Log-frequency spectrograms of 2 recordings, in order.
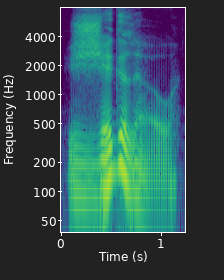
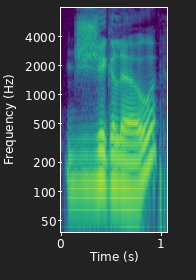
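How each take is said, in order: First: It is pronounced a fancy French way. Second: It is pronounced the plain English way.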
